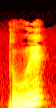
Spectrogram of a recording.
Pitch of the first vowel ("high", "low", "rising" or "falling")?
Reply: rising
